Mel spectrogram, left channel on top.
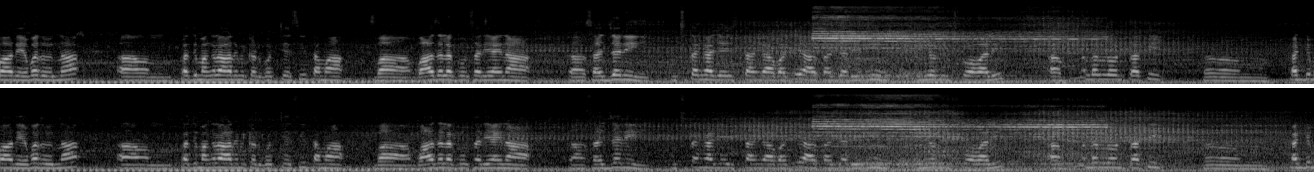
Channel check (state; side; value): normal; both; correlation 0.52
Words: ఎవరు ఉన్నా ప్రతి మంగళవారం ఇక్కడికి వచ్చేసి తమ బాధలకు సరి అయిన సర్జరీ ఉచితంగా చేయిస్తాం కాబట్టి ఆ సర్జరీని వినియోగించుకోవాలి. మండలంలోని ప్రతి కంటి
